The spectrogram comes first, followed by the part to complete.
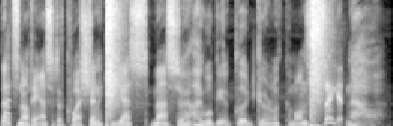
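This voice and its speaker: A man voicing a seductive, domineering vampire in an ASMR roleplay, teasing and commanding in a breathy voice that often drops to a whisper. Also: on the low side, big pitch swings, normal speed, noisy background. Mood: stern, commanding. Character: sinister, seductive male vampire, domineering and predatory master. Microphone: close, dry studio microphone.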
